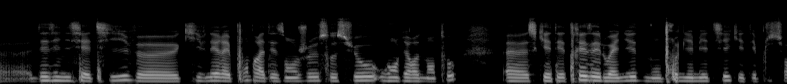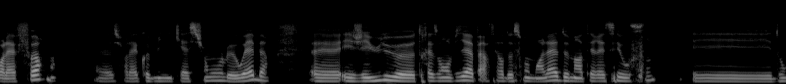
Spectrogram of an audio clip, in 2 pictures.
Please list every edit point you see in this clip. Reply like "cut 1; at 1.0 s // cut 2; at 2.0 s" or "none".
none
